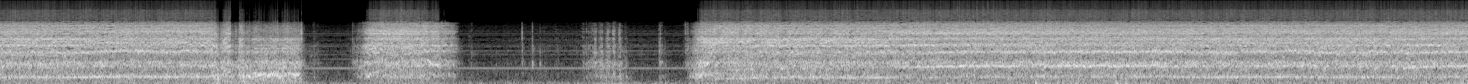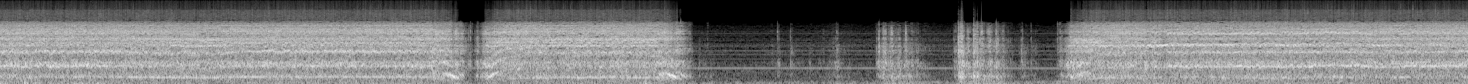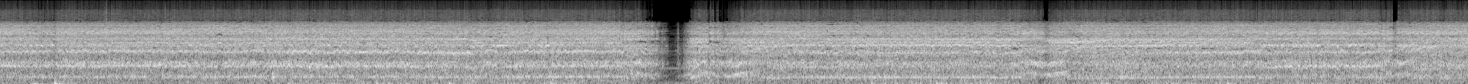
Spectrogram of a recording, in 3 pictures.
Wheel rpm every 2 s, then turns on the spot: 210, 80, 30, 100, 210, 230, 220, 230, 220, 160, 120, 10, 70, 210, 230, 230, 230, 200, 140, 170, 200, 190.
22-24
